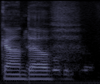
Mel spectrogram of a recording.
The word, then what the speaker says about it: Gandalf: It is pronounced Gandalf.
